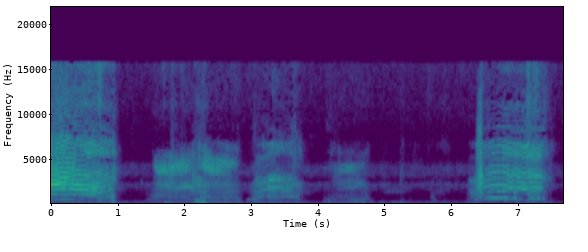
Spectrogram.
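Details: Domestic cat named Moo making his weird sounds while another cat, Daisy, accepts them; a series of harmonic meows, some long and wavering, others short and trilled, with quiet pauses and a steady low hum between.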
